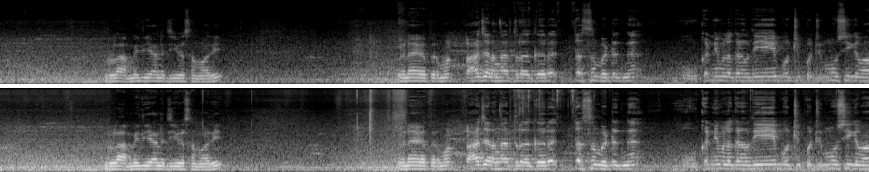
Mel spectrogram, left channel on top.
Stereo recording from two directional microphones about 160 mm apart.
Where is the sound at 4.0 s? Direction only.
20° left (ahead or behind).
